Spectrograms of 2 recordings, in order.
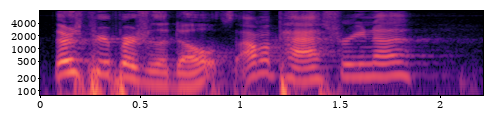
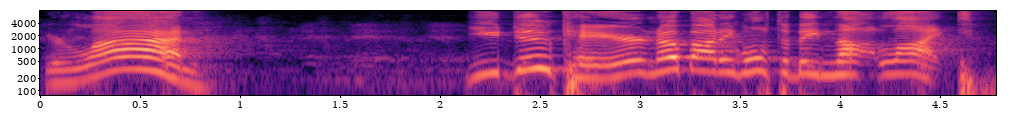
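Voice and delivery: loud preaching call-out; 9 semitones higher, 10 dB louder than usual. Real, not acted. Preacher calls out congregation.

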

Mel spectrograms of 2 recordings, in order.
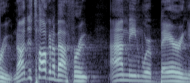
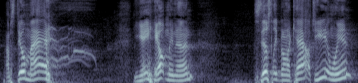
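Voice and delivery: lightly voiced grumpy husband, a bit higher; mock aggrieved spouse; 6 semitones higher than usual. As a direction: grumble like the loser of the fight, half joking. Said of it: "voicing an arguing spouse".

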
